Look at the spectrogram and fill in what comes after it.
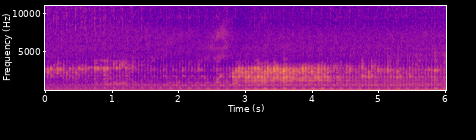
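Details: Kubota B7001 tractor diesel after replacing failed alternator that caused metallic noise, smoke and belt squeal, plus new radiator hoses and G11 coolant: steady even idle clatter, revs lift briefly and settle, no metallic rubbing or scraping.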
